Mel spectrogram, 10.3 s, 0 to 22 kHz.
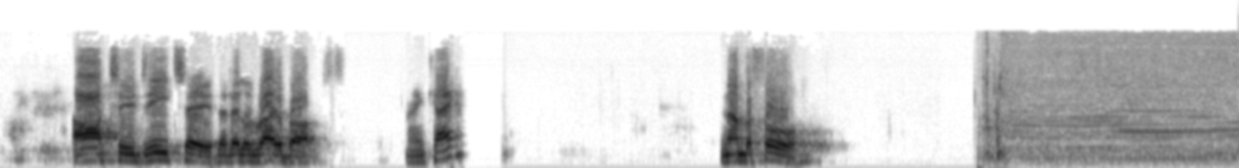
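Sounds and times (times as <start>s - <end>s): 
speech: 0.6s - 4.0s, 6.0s - 6.8s
electric car window motor whirring: 8.2s - 10.3s.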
